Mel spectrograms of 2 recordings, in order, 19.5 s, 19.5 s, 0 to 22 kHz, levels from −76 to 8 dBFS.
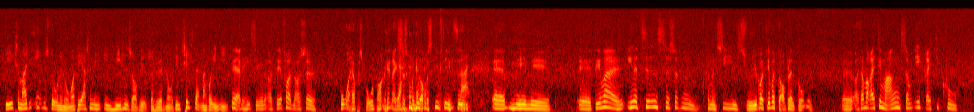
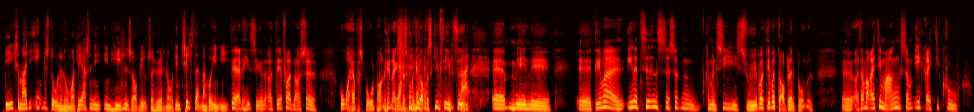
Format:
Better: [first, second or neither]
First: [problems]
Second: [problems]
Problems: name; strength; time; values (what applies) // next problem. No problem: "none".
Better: second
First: hiss; noticeable; throughout; 10 dB below the speech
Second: none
